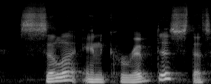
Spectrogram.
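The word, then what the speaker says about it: Scylla: the New Frontiers there is a mission called Sila and cibus that's how you pronounce this Sila and caribdis and in this Mission you have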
